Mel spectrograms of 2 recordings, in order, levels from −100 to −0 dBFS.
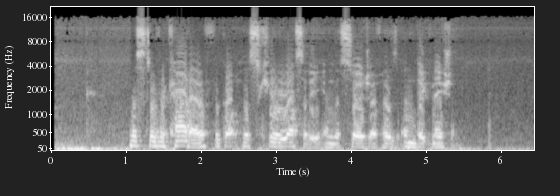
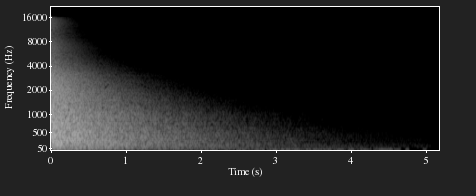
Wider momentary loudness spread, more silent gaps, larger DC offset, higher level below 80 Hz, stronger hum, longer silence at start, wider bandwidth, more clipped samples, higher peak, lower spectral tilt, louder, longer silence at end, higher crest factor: second, 12 LU vs 25 LU; neither; neither; first, -20 dBFS vs -62 dBFS; neither; about the same, 0.05 s vs 0 s; first, over 20 kHz vs 16 kHz; first, 0.3% vs under 0.1%; first, 0 dBFS vs -16 dBFS; second, -4 dB/octave vs -5.5 dB/octave; first, -9 LUFS vs -36 LUFS; second, 0.05 s vs 3.25 s; second, 10 dB vs 24 dB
